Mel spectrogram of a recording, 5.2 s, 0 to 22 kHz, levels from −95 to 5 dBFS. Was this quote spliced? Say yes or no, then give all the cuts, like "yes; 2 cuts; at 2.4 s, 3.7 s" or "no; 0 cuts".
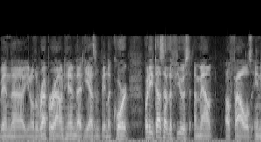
yes; 1 cut; at 2.1 s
